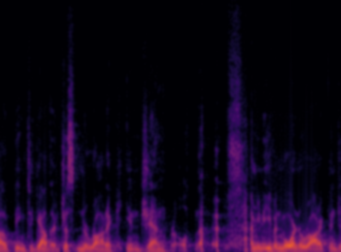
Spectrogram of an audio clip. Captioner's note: laughs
